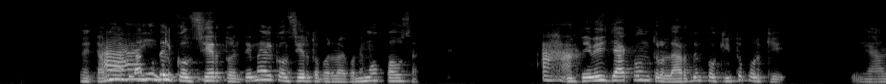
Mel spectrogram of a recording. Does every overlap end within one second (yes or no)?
no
